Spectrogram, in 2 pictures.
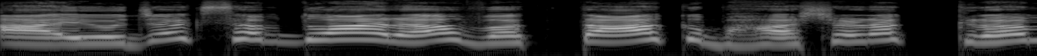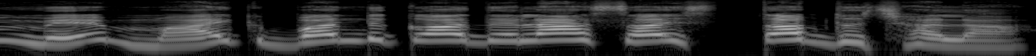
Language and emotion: Maithili, surprised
